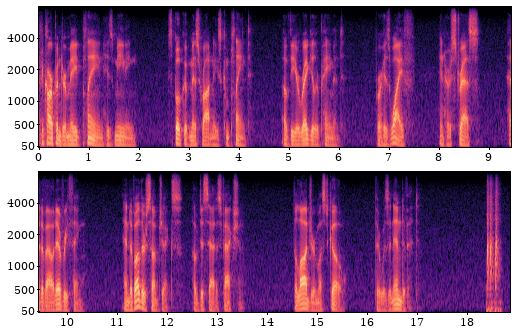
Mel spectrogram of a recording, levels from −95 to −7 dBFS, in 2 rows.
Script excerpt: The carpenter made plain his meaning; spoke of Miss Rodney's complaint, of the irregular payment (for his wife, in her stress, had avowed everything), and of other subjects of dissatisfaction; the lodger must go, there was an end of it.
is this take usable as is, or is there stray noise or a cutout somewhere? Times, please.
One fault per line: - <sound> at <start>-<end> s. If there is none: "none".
- whoosh at 18.4-18.7 s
